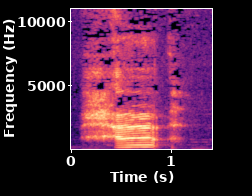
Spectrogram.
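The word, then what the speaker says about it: ح: Es como, a lo mejor, te quemas, por ejemplo, si te quemas, haces. Ah, ¿no? Pues ese sonido es igual. Es el mismo.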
